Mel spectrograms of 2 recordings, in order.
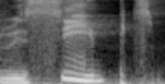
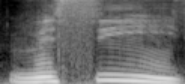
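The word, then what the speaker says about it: receipt: you try that now most people would say the word is received pronouncing the letter P but the letter P in that word is silence so you just say recedes can I hear you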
